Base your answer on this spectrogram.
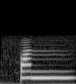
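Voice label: "fan1", Cantonese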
